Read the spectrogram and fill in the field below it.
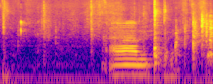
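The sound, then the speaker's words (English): Two eight-sided dice clatter and tumble across a hard tabletop in a few quick, sharp clicks, fairly quiet, as a player rolls damage for an attack in a tabletop game, with a brief hummed voice sound partway through. “Alright, I'm going to roll damage for that real quick.”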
